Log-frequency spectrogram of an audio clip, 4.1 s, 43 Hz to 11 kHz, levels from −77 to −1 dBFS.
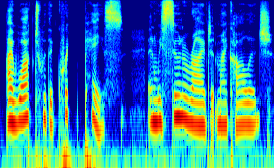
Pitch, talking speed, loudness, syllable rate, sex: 195 Hz, 190 wpm, -17 LUFS, 5.3 syllables/s, female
